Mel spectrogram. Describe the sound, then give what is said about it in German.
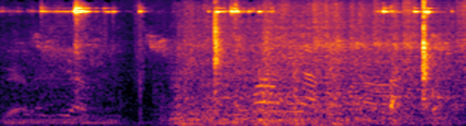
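The sliding door to a rehabilitation centre at a provisional clinic in Mesot is pushed open, a steady rolling rumble with a few sharp rattles and clicks along the way, ending in a short clack, over a faint murmur of background voices. “Sie schiebt die Tür zum Reha-Zentrum auf, einem Raum mit ein paar Fitnessgeräten.”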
